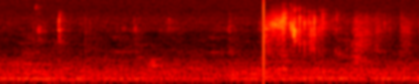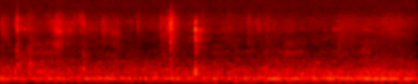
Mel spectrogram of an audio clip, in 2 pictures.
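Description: Close-up mouth sounds of chewing soft cheese bread (peta de queijo), with small wet clicks of the mouth. A sharp click comes about two and a half seconds in, followed by a brief louder bite, over a faint steady hum.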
